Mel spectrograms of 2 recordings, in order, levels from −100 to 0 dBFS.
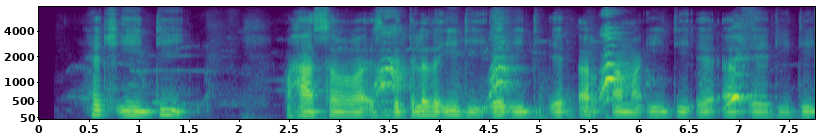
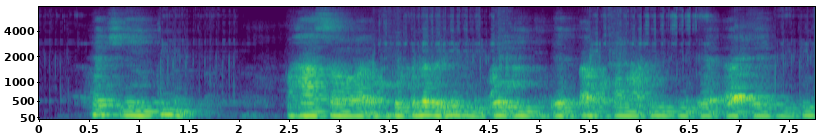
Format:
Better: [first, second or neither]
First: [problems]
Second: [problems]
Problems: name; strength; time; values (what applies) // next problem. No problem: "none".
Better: first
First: none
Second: noise reduction (neural separator model SepFormer DNS4)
